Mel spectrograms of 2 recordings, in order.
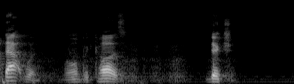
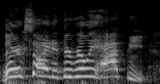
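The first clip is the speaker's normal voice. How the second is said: much higher, louder happy voice; bubbly, acting it out; gleeful higher voice; excited; 3 dB louder than usual. Teacher acting out happy kids.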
